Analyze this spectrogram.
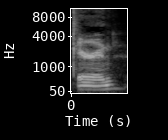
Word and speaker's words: Aaron: Erin. Yes, Bryant. That is how to pronounce my name.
